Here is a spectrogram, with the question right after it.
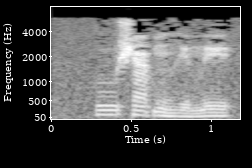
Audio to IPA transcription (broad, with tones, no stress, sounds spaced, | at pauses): uː˦ ʃ ã˦ ɓ ũ˨ ɣ e˨ m e˦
